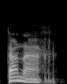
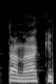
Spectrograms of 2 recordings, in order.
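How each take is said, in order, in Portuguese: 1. A palavra termina com um r gutural. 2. A palavra termina com um k forte. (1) "então o som de R" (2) "não é Tanak não"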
